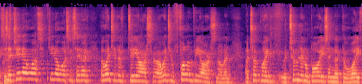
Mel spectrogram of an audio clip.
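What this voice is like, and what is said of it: Put-on Irish accent. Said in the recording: “I'll do the Irish accent”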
